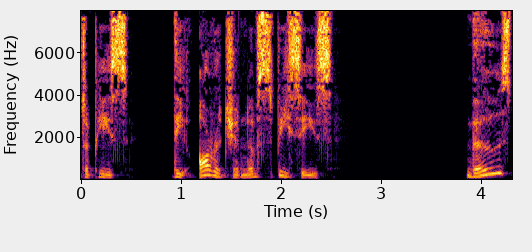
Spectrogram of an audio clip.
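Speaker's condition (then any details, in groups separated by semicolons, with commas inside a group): No condition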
